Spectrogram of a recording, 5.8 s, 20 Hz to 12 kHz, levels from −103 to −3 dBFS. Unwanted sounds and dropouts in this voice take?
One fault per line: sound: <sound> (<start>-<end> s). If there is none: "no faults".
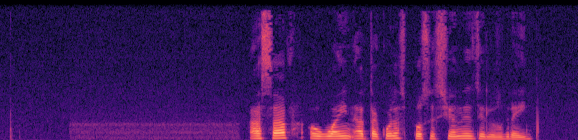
no faults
